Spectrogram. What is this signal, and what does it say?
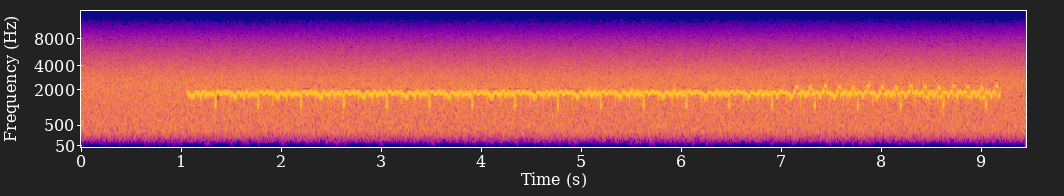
SSTV (slow-scan television), Scottie S1, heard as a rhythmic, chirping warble, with radio hiss.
